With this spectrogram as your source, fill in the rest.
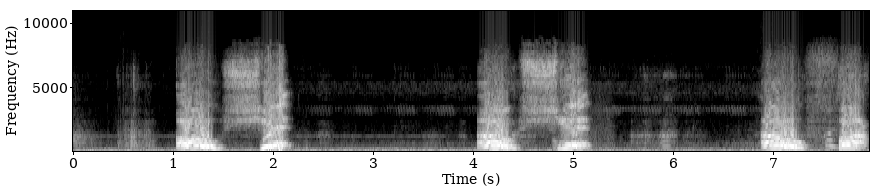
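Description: A young man shouts loudly several times.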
